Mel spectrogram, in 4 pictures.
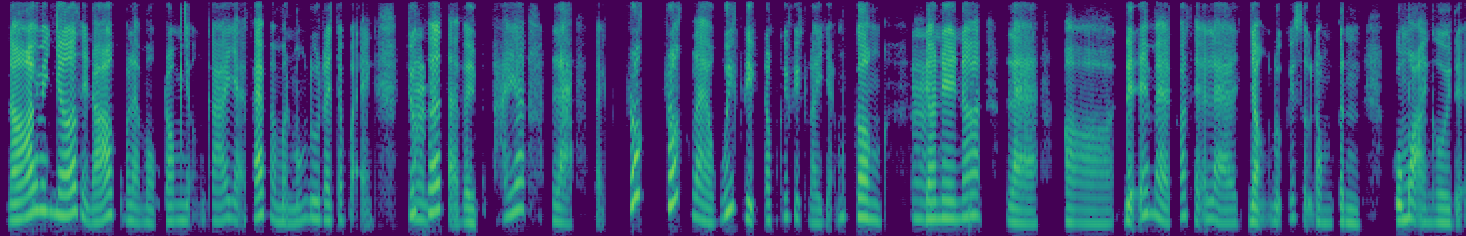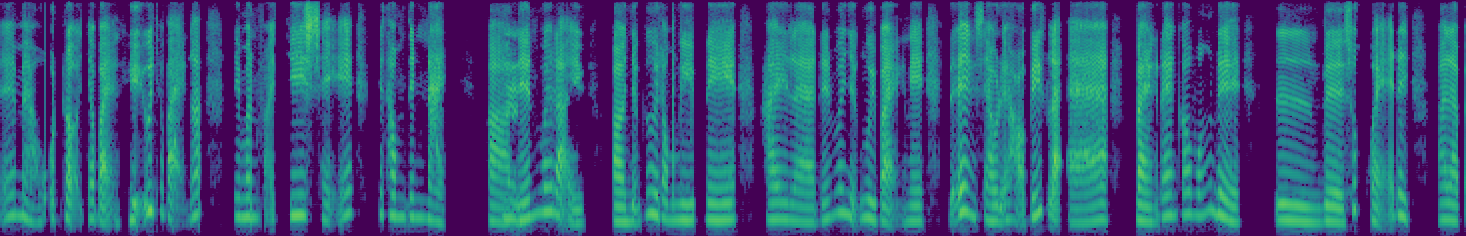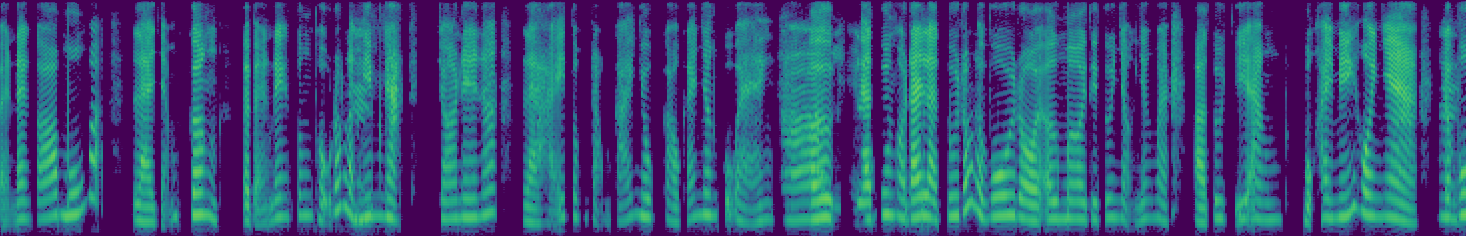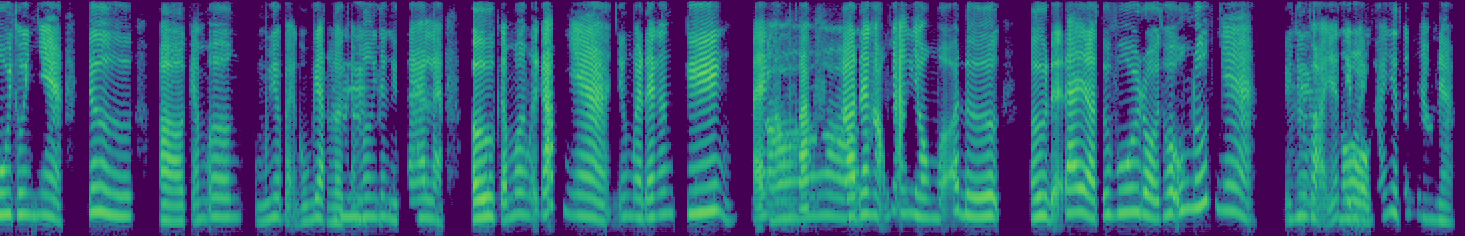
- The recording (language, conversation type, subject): Vietnamese, advice, Làm sao để giữ chế độ ăn uống khi đi dự tiệc?
- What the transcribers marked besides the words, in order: tapping; other background noise; chuckle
